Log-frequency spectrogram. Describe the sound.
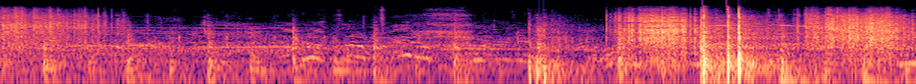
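Fireworks crack and boom over a noisy crowd, with one sharp burst midway and a tighter cluster of loud pops shortly after, all set against a steady background of voices and commotion.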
